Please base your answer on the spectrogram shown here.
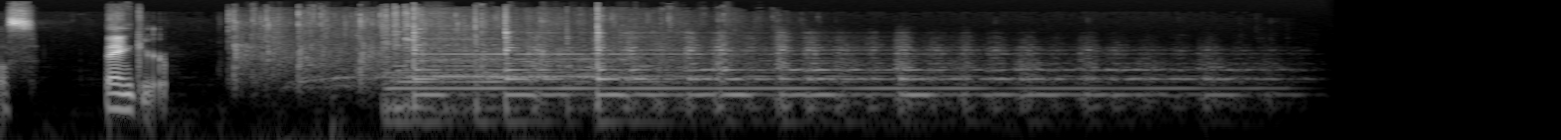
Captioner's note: applause and cheering, music playing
